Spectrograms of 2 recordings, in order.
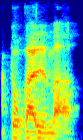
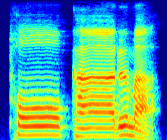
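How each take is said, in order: First: Three syllables, starting with a soft d sound. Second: Four syllables, starting with a strong t sound. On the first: This is the form used in the Korean translation. "도갈마라고 한글에 번역되어 있는" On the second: This is the reading of the Hebrew original. "히브리 원문을 읽으면요"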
